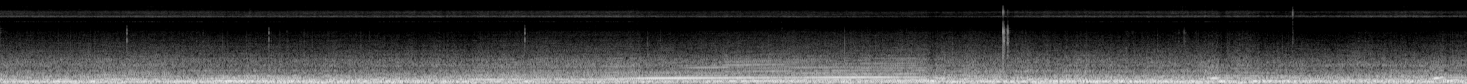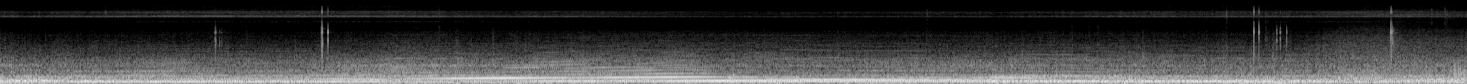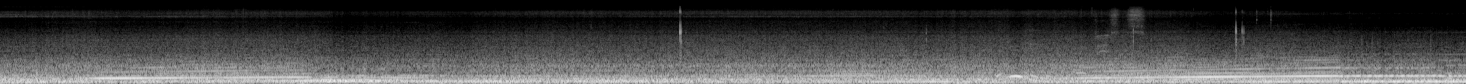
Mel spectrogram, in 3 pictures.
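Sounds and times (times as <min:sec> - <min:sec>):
car engine accelerating: 0:00.0 - 0:44.0.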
